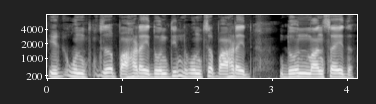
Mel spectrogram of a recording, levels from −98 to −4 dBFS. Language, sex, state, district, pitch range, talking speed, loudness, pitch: Marathi, male, Maharashtra, Washim, 145-165 Hz, 175 wpm, -15 LUFS, 155 Hz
